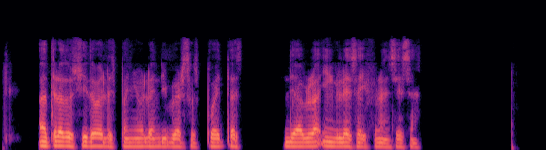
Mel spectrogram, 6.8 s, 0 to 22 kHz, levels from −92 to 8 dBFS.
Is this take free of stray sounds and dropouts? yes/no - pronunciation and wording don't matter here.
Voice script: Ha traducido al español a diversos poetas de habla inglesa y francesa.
yes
